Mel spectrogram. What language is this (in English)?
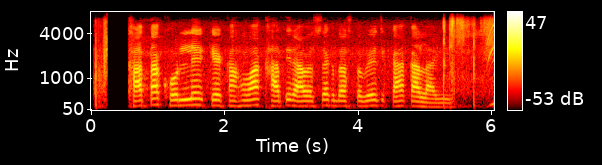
Bhojpuri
